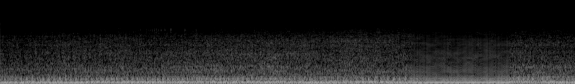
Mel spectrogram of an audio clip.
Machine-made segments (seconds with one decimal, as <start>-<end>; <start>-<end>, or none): 4.1-5.1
